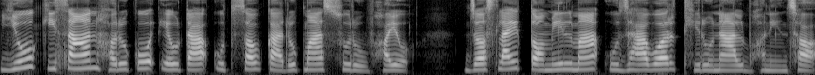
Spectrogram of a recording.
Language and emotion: Nepali, neutral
